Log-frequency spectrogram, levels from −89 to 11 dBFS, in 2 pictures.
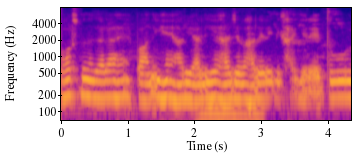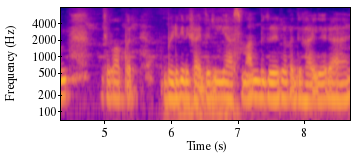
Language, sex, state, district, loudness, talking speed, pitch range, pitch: Hindi, female, Uttar Pradesh, Muzaffarnagar, -15 LUFS, 215 wpm, 165-185 Hz, 175 Hz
